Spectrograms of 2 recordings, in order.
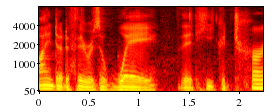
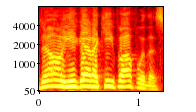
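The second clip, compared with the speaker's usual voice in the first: mock [name] yell; 13 semitones higher, 17 dB louder than usual. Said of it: "And he says".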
